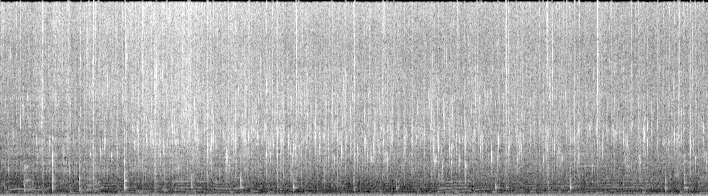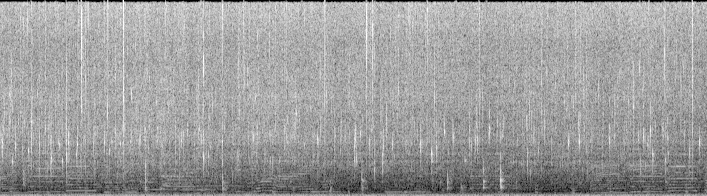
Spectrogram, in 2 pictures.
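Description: Chopped garlic sizzling and crackling steadily in hot oil in a non-stick frying pan, with a wooden spatula stirring it through the oil.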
